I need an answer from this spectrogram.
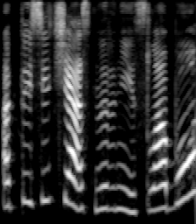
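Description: A woman voicing a cheeky, excitable little girl with a squeaky, shrill voice in an audiobook. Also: a little slow, dry recording, studio quality. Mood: excited squeal.

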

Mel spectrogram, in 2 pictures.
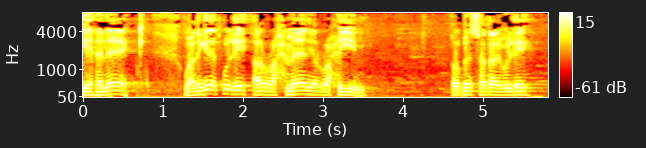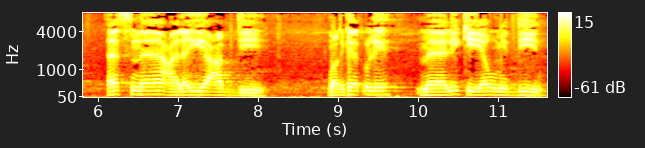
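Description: A man's voice: medium pitch, darkish tone. A man with an Egyptian accent teaching a religious lesson to students, asking the class questions and answering them himself. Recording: dull lo-fi recording.

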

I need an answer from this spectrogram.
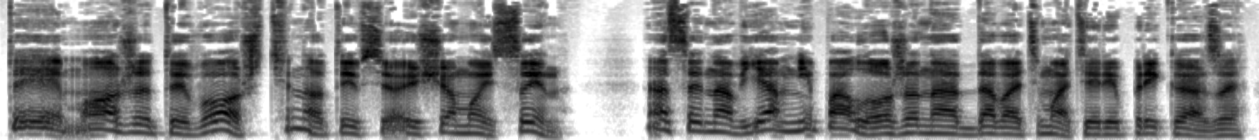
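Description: Мужчина озвучивает упрямую старую деревенскую женщину, которая насмешливо и с вызовом спорит с вождём и знахарем. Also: male voice, on the high side, big pitch swings, moderate pace, creaky, a bit bright, dry recording, clean studio sound, voice pushed up, full character voice. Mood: defiant. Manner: mocking, defiant. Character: stubborn defiant old village woman.

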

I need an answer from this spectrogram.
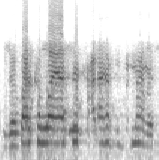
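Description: A woman's voice: fairly high pitch, fairly even intonation, very fast, pushed and bright, in a large hall. A woman calling in with questions to a radio program, her phone held away from her mouth so she sounds faint and unclear, speaking hesitantly. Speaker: caller. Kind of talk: call-in questions to a radio scholar. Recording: tinny phone line, distant.

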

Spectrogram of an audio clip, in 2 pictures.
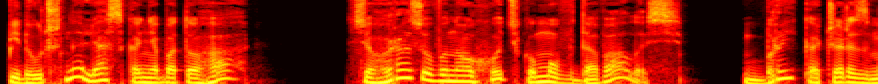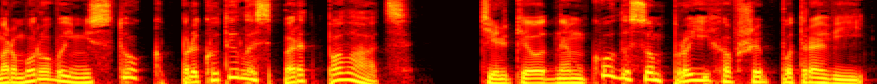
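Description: A man reading a classic novel aloud as an audiobook narrator, with expressive delivery. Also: mid-range voice, brisk, creaky, no room sound, clean studio sound. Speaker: audiobook reader.

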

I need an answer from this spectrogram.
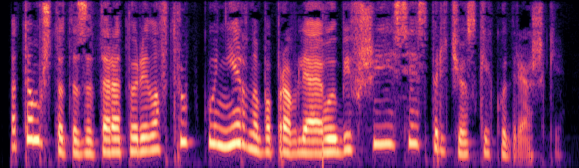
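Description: A woman narrating an audiobook in an even storytelling manner. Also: medium pitch, fast, no echo, studio quality. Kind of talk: scripted narration.

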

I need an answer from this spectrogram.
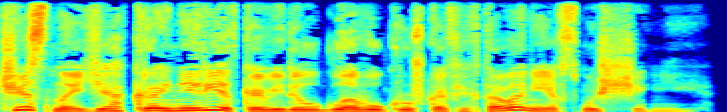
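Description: A man's voice: on the high side, expressive, brisk, a little mellow, no echo. A man narrating a first-person audiobook in a dry, sardonic manner.

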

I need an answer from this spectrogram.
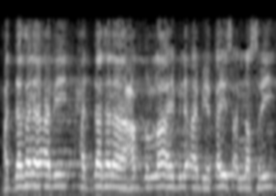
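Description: A man reads out chains of narration in a steady, formal recitation, his voice sitting a little high. The sound is dull and lo-fi, with a long echo from a large hall. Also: fairly quick. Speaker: student reading aloud. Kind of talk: reading hadith chains aloud in a study circle. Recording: dull echoey hall recording.

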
